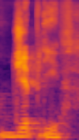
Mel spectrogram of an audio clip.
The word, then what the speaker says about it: Ghibli: Und im Japanischen wird das G allerdings als J ausgesprochen, also stimmhaft Ghibli.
